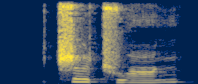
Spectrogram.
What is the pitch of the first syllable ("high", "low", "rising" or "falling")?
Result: falling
